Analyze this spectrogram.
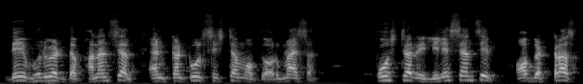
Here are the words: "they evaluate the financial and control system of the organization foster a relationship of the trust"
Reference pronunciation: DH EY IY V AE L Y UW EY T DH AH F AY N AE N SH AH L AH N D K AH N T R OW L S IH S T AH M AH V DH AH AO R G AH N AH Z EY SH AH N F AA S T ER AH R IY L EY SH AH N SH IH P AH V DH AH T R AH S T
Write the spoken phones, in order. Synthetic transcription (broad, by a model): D EY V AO L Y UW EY T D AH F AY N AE N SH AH L AH N D K AH N T R OW L S IH S T AH M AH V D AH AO R G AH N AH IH S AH N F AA S T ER AH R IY L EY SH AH N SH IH P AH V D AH T R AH S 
